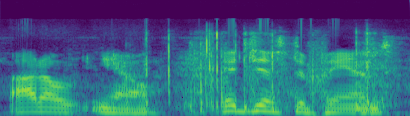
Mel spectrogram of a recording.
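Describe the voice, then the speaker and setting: Speaking at a moderate pace in a medium pitch, a man delivers a folksy, rambling comic radio monologue full of repetition. The recording is muffled with a noisy background, captured on a handheld budget tablet during a pre-dawn outdoor walk.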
